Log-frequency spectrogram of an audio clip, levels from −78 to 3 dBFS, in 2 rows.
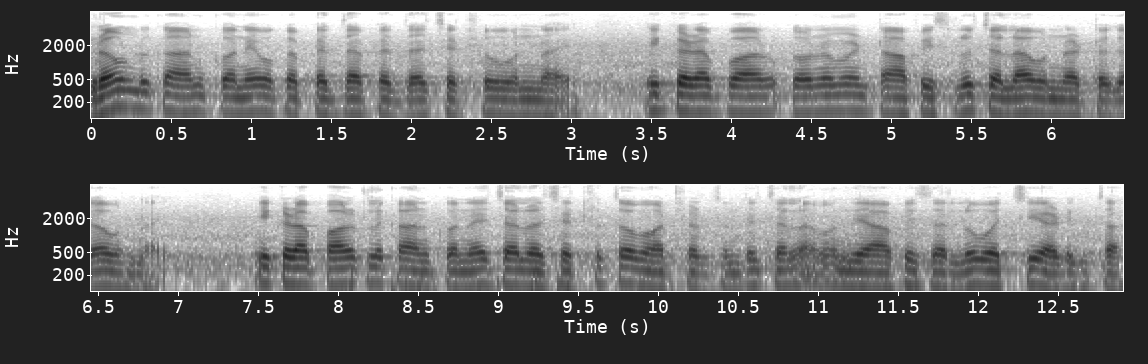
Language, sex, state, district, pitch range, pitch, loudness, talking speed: Telugu, male, Andhra Pradesh, Srikakulam, 115-130 Hz, 120 Hz, -19 LUFS, 130 wpm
